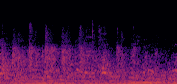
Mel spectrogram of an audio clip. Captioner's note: Verspreid applaus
